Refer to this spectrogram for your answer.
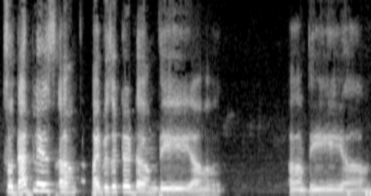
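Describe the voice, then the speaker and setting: A man, speaking as a guest in a live interview, pausing often with filler sounds. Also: high-pitched, steady tone, vocal fry, low-quality recording. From India. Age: 40s. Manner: hesitant, many filler sounds.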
